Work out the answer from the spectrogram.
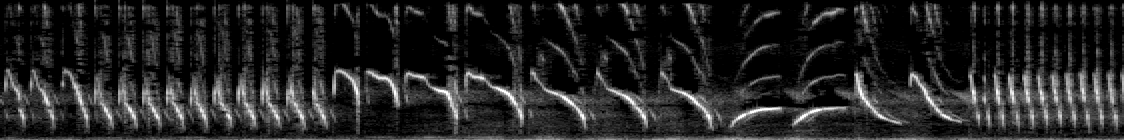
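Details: Stimulating canary song to make canaries sing: a quick series of repeated downslurred notes slows into loud, sweeping falling whistles, then breaks into a very fast, buzzy high trill, all clear against a quiet background.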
